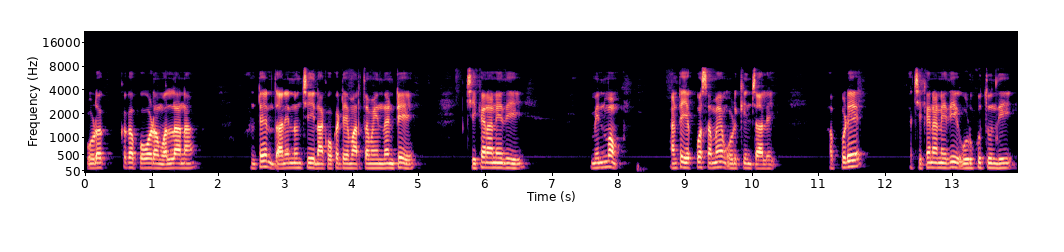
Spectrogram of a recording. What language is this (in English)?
Telugu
